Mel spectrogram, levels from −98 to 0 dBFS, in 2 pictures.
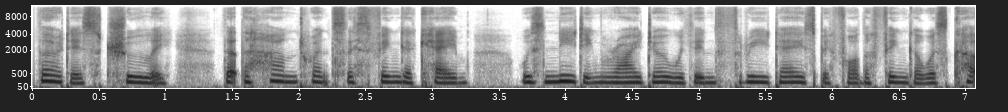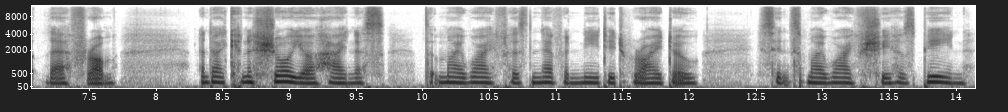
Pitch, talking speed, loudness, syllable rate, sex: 175 Hz, 185 wpm, -22 LUFS, 5.0 syllables/s, female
